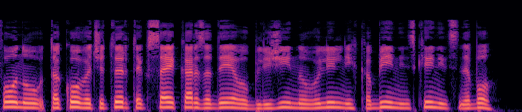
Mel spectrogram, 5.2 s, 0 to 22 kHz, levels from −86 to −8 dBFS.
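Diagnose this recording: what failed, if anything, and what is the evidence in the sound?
The failure is at the codec stage. From start to end, the speech has nothing above 10.6 kHz. That hard ceiling fits an earlier encode near 36 kbit/s. The likely cause is low-bitrate audio saved at a high bitrate as MP3. The re-encode cannot restore the removed band.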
